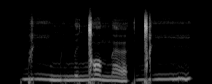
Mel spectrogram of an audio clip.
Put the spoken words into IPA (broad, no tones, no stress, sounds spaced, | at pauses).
b iː m i n̪ e ŋ͡ǀ ɒ n̪ æ | ɡ͡ǀ iː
